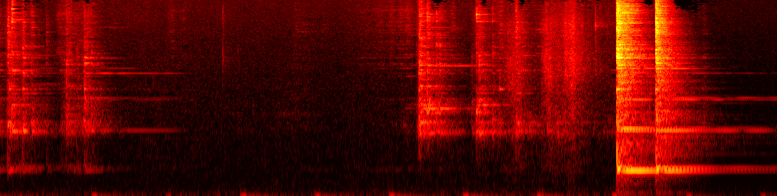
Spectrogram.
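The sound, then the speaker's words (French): Handmade metal bells, somewhat flawed, are struck several times, each giving a bright, ringing clang with sustained overtones; a few softer strikes early on, then a louder, fuller ring near the end that slowly decays. “Et ça, c'est des cloches que j'ai fait, qu'il a envoyé pour qu'il vienne en Espagne, qui sont un peu loupées.”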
